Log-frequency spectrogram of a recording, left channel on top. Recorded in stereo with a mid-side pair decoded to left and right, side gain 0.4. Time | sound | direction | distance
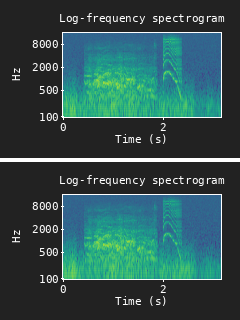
0.4 | laughter | 10° left | ?
2.0 | a cupboard door | 40° left | ?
